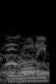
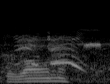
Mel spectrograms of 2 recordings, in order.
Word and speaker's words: Ferrone: line also Dan Ferrone who pronounces his name Perroni but many people call him perone with the ball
